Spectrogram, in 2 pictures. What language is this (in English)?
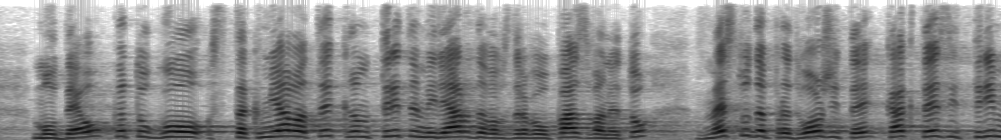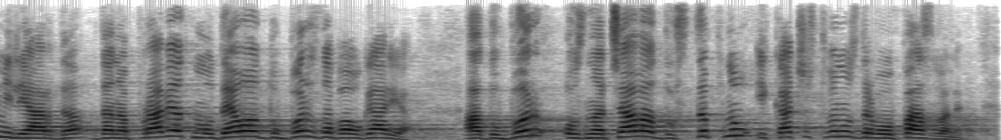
Bulgarian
